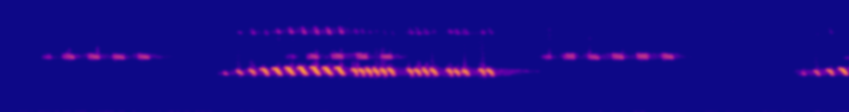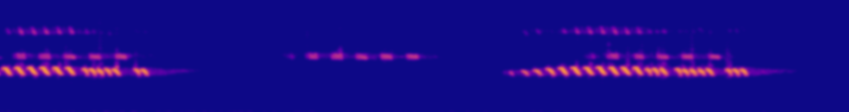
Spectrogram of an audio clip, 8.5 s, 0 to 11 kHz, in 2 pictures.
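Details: Autumn night sounds of bell crickets and crickets in Narita, Chiba, Japan, on a TASCAM Portacapture X8: three loud high buzzing trills, each about a second long and evenly spaced, with faint pulsed ticking between.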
